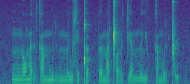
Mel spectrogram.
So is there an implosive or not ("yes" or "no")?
no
